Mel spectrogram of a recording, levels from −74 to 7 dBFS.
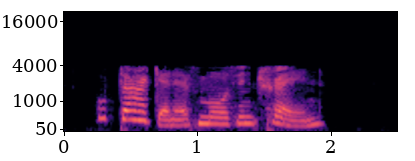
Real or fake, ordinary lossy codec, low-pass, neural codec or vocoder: real; AAC, 16 kbps; 7.2 kHz; none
